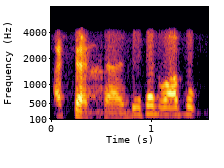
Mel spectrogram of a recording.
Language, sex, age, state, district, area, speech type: Urdu, male, 18-30, Delhi, South Delhi, urban, conversation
